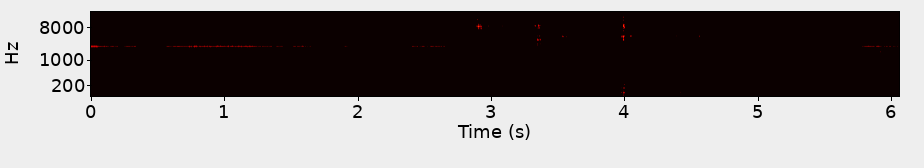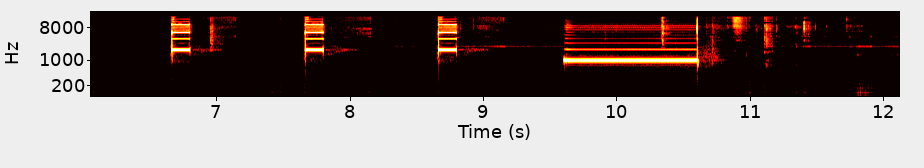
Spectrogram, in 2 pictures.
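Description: Interval timer counting down the end of a rest period: three short, high beeps a second apart, then one longer, lower beep that marks the start of the work round.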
